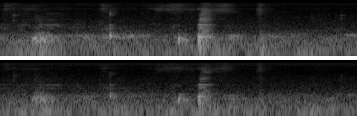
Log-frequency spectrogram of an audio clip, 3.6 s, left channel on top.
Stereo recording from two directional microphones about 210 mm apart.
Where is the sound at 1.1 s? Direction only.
30° left (ahead or behind).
